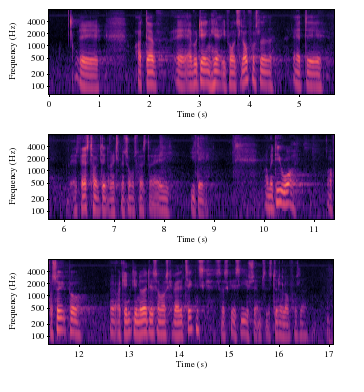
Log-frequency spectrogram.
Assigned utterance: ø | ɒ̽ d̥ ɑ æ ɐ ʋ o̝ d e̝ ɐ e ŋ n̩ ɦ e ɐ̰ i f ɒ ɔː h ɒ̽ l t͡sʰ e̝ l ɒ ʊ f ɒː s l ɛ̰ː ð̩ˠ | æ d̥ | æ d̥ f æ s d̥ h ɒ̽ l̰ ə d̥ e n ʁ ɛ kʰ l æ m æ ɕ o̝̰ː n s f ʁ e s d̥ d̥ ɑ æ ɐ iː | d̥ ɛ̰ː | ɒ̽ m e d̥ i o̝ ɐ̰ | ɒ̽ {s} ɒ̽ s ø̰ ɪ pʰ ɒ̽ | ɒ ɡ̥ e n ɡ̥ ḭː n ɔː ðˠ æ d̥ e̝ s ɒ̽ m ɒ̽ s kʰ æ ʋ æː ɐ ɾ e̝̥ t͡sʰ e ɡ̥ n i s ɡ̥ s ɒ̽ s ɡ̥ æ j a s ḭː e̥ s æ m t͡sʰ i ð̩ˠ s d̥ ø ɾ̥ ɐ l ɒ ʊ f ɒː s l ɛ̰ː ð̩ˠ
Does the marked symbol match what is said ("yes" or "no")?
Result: no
